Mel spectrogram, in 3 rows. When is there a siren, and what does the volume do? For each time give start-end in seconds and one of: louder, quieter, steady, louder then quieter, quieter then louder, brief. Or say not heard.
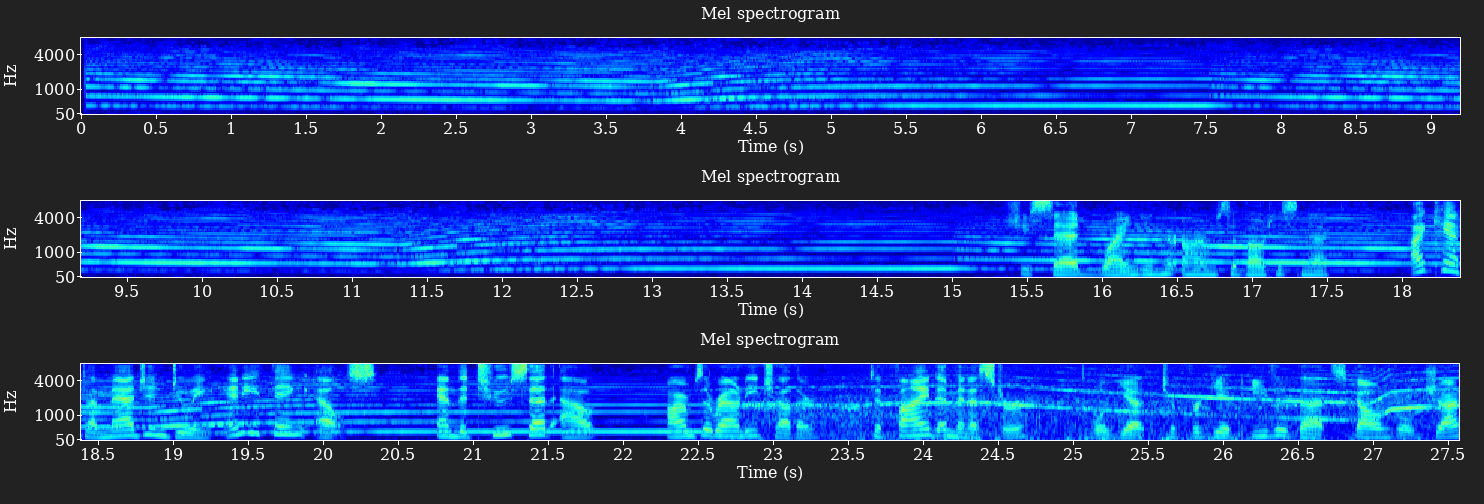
0.0-27.5 steady.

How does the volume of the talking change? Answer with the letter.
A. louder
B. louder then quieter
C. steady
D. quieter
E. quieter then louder
C.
